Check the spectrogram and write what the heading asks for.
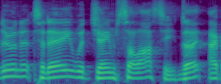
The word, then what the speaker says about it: Salassi: culture and we're doing it today with James salassi did I I pronounced that right right salassi salassi oh really I've I've said it wrong for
